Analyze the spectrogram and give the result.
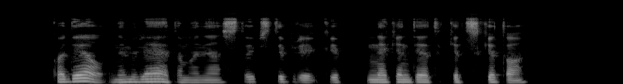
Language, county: Lithuanian, Šiauliai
